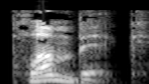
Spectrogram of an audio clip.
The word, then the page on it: plumbic: British English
